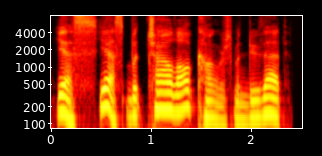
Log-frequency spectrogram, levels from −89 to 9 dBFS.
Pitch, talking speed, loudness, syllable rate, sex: 145 Hz, 190 wpm, -16 LUFS, 4.4 syllables/s, male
